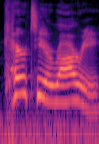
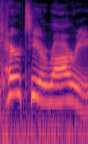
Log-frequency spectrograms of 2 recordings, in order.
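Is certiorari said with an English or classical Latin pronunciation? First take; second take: Latin; Latin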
